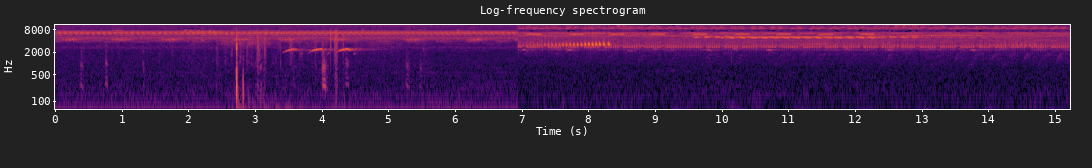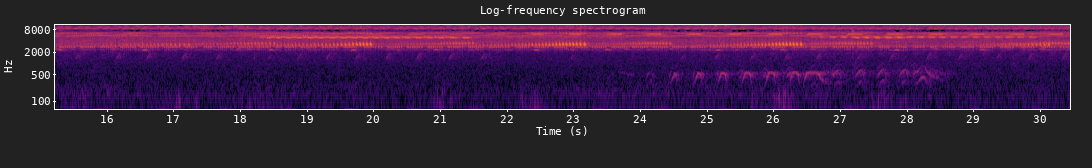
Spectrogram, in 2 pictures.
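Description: Night woodland ambience from a trail camera: insects chirping in steady, evenly repeating high pulses and trills. Near the end comes a short run of lower, evenly spaced calls. Before the cut to night, a daytime stretch has a few sharp clicks and a couple of brief rising chirps.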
